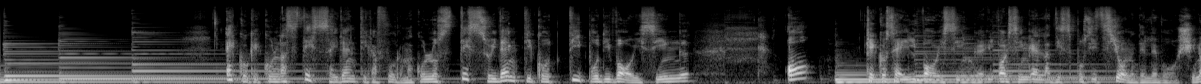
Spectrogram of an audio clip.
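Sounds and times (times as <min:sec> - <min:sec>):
acoustic guitar chord ringing: 0:00.0 - 0:04.2, 0:08.3 - 0:11.4
guitar notes plucked: 0:00.0 - 0:04.6, 0:08.2 - 0:11.5.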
